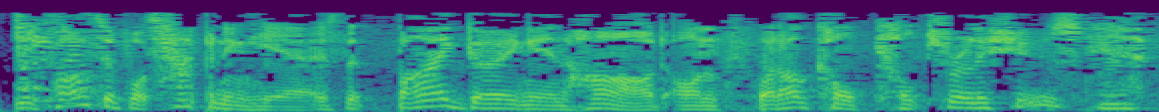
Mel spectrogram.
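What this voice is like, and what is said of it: British accent. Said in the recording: “they have a British accent.”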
